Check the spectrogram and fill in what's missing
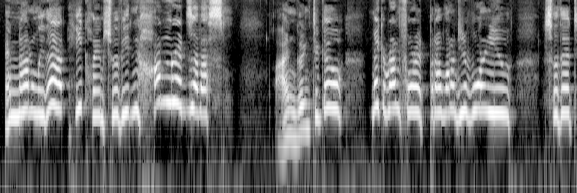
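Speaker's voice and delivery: very high-pitched little donut voice; alarmed donut character. A narrator's reading. Arnie warns others about the man who tried to eat him, high squeaky alarm. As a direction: squeak out an urgent warning in a high cartoon voice.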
